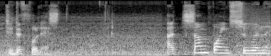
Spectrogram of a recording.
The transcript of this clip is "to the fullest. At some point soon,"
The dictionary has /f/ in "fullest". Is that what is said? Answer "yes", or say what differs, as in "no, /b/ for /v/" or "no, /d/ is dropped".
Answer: yes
